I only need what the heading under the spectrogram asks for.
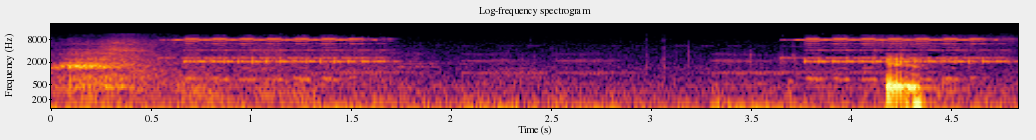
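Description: A telephone rings in two electronic bursts separated by a short pause, over a steady background hiss.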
